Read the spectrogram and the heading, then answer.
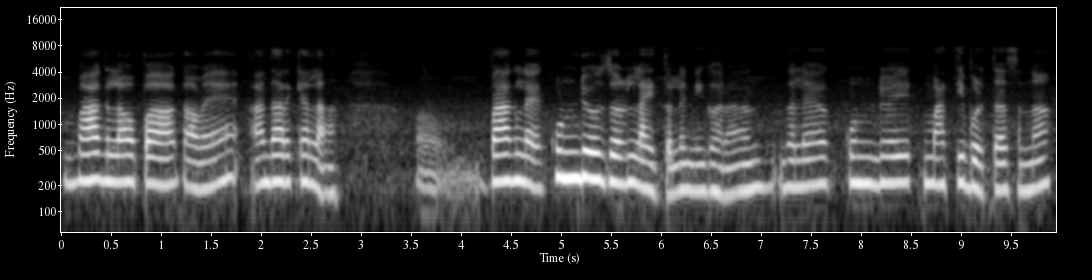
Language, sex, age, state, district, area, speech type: Goan Konkani, female, 45-60, Goa, Ponda, rural, spontaneous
